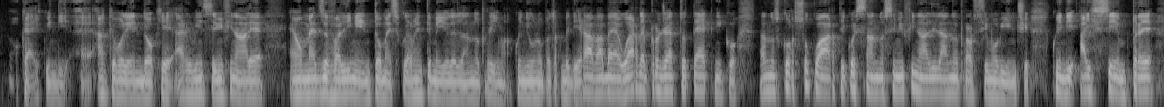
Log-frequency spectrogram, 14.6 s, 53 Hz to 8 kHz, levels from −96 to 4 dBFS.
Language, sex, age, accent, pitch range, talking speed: Italian, male, 30-49, native, 95-115 Hz, 160 wpm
